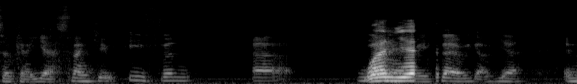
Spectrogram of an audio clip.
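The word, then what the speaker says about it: Nwaneri: And Declan Rice also assisted Ethan Wanyeri. Wanyeri, sorry, yes. Yeah, the N is silent. Yes, okay, yes, thank you. Ethan Wanyeri, there we go, yeah.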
